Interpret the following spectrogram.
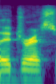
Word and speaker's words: Idris: I probably heard 100% of the time Idris as the pronunciation, but who knows? Idris. Idris, correct. Pascalish language.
